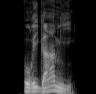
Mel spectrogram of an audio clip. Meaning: origami (the Japanese art of paper folding)
- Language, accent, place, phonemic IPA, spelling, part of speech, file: German, Germany, Berlin, /oʁiˈɡaːmi/, Origami, noun, De-Origami.ogg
